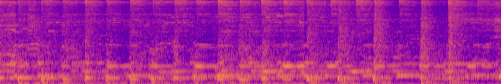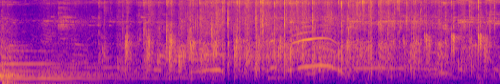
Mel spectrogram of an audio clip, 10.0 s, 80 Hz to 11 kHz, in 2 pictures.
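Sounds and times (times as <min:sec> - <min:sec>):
audience applauding: 0:06.0 - 0:10.0.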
